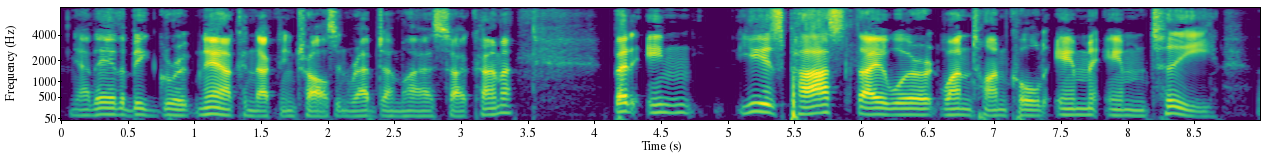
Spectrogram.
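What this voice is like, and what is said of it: French-accented English. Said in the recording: “That's in French, in case you didn't notice my accent.”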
